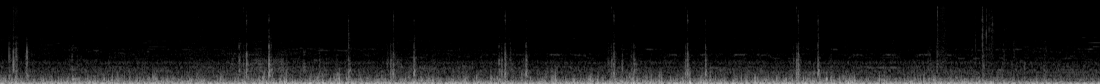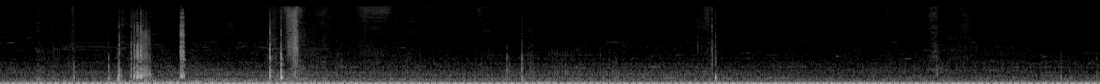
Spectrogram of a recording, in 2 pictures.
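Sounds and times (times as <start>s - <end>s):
car engine idling: 0.0s - 22.0s
light clicks and scrapes from handling: 13.6s - 16.8s.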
